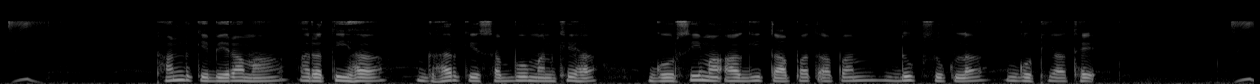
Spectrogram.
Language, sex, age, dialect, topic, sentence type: Chhattisgarhi, male, 31-35, Eastern, agriculture, statement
